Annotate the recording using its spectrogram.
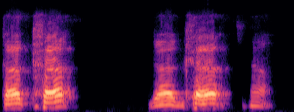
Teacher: gutturals. These are pronounced from the throat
